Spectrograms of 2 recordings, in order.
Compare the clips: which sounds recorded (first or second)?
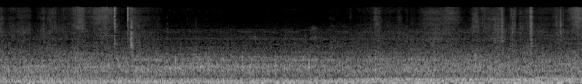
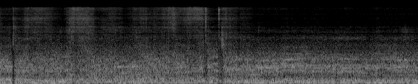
first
